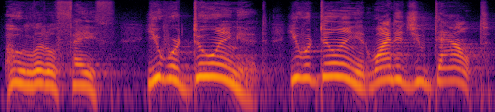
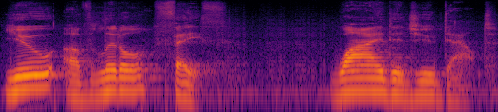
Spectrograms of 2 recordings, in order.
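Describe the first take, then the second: First: Much higher, tender, encouraging Oh, little faith; gentle encouraging tone. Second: Slow, solemn You of little faith; stern rebuke. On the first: Jesus to Peter, gently encouraging, high. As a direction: coax him lovingly, proud of him. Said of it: "maybe Jesus' tone was more like this". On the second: Jesus to Peter, slow stern rebuke. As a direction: rebuke slowly and gravely. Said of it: "Jesus says to Peter". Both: Retold or imitated.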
